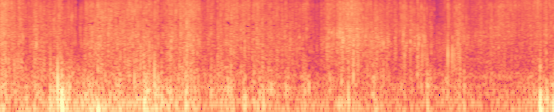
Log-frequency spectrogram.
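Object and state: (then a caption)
Crumpled plastic shower cap. A clear, thin plastic shower cap with an elastic band is bunched up in both hands and crumpled and rubbed with the fingertips close to the microphone. The result is a steady, bright crinkling rustle with a few soft, low bumps from handling.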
